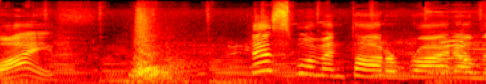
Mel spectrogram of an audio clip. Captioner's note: image whooshes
